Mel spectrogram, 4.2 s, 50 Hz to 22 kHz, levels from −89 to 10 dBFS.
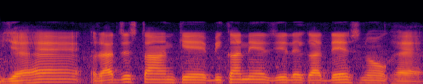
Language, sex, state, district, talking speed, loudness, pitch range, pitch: Hindi, male, Rajasthan, Bikaner, 115 wpm, -18 LUFS, 115-135 Hz, 125 Hz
